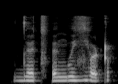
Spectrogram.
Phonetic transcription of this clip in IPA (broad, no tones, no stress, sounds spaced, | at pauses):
d̪ ɛ t͡sʼ ɛ ŋ u e̯ zʲ ɔ ʈ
